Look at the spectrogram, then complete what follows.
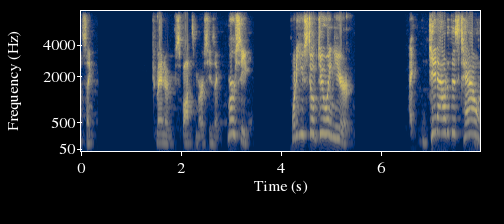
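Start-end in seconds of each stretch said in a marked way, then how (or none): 2.9-8.0 yelling, very high-pitched. Narrating the scene, the commander spots Mercy and calls out: Commander Marathur yelling. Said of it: "see they're like yelling".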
